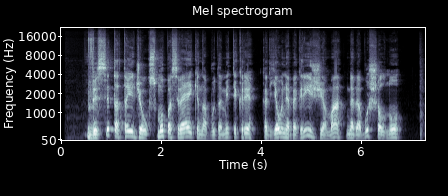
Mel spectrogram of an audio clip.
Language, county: Lithuanian, Telšiai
